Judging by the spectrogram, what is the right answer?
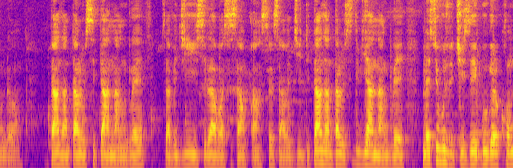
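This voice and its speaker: A man explaining a computer tutorial step by step over a screen recording. He talks patiently and repeats steps to make them clear. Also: medium pitch, darkish tone. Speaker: online tutorial host.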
